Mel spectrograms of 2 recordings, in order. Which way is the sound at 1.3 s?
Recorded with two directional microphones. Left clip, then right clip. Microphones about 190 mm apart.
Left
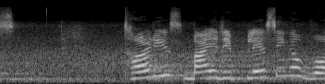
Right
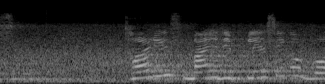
60° left (ahead or behind).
